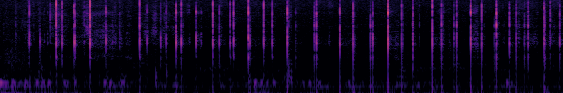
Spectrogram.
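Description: Long nails rapidly tap and scratch the paper dust jacket of a blue hardcover book, first on the front cover and then the back. The result is a quick, uneven patter of short, bright clicks with a soft scratchy hiss between them, all over a steady low hum.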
